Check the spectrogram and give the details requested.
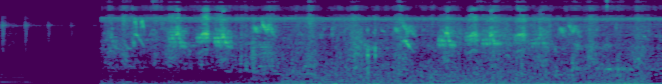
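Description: Background music fading out, then from about a second in, birds chirping over a steady low outdoor rumble.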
